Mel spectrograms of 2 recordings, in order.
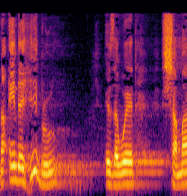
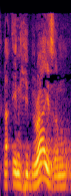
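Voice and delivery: normal talking voice

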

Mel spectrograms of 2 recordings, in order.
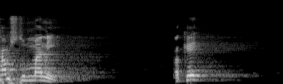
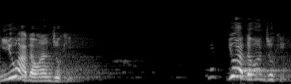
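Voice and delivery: ordinary talk

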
